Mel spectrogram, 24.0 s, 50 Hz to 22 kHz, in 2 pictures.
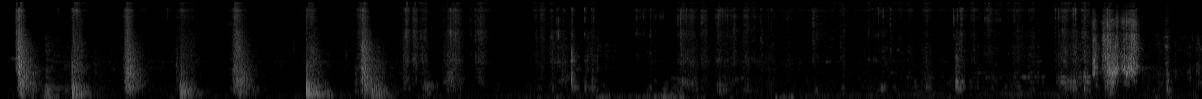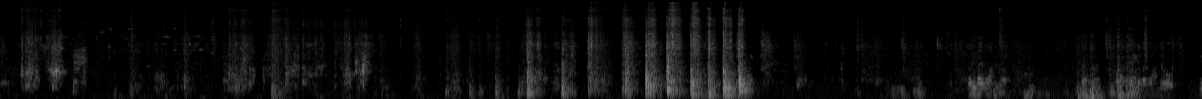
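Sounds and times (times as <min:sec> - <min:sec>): tool scraping concrete: 0:03.6 - 0:19.6
knocks: 0:17.2 - 0:19.6.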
